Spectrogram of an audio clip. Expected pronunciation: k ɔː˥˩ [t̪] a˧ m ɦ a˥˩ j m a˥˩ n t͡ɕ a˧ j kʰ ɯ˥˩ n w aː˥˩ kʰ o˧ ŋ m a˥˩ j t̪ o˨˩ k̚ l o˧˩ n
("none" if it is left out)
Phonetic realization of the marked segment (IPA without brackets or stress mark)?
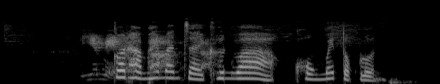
t̪ʰ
